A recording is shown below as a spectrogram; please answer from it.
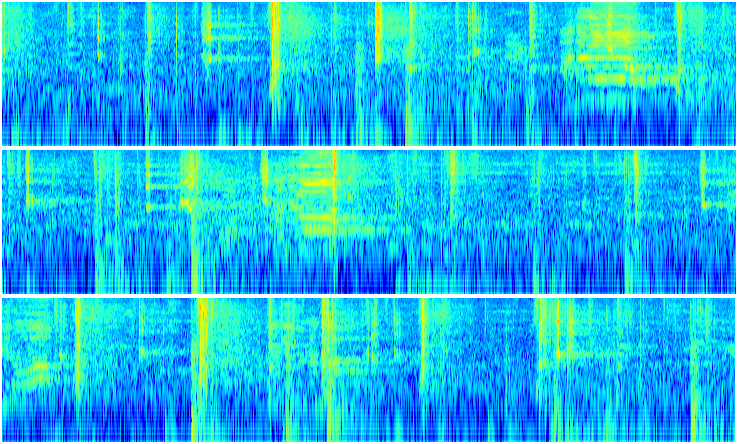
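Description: Badminton rally: rackets strike the shuttlecock back and forth in sharp hits every second or so. Court shoes squeak briefly on the floor now and then.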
